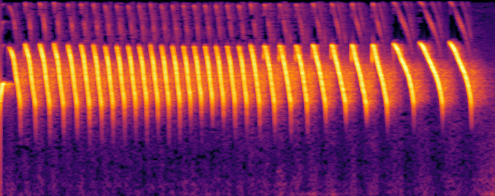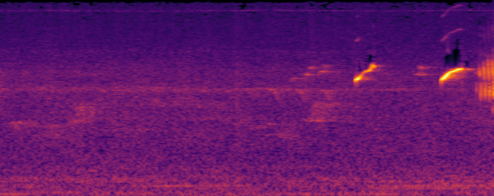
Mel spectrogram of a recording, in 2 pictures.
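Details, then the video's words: Belgian canary song from a training session: about five seconds of rapid repeated high notes that gradually slow into separate downward sweeps, then silence with a few soft chips. "Estimulação para que o seu canário cante com diligência - o melhor treino para canário belga"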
